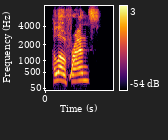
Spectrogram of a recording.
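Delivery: high, friendly, shouted, called-out delivery. Voicing a character calling out to kobolds: shouting a greeting. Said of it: "Ram is gonna shout out".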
